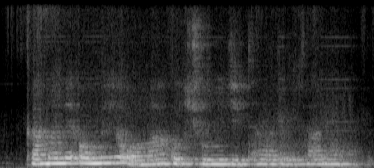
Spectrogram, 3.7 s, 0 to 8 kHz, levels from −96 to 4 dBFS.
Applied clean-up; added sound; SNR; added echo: neural separator model SepFormer DNS4.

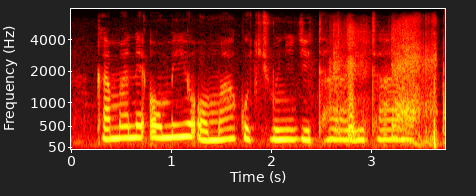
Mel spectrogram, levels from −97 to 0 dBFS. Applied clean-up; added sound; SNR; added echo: none; none; none; none.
